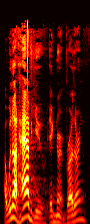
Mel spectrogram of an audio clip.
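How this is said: It is read with a shifted, joking inflection.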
